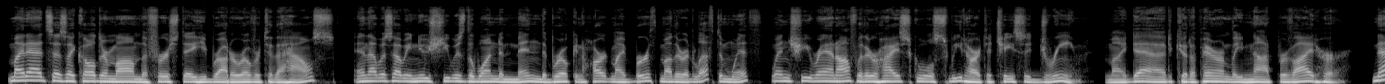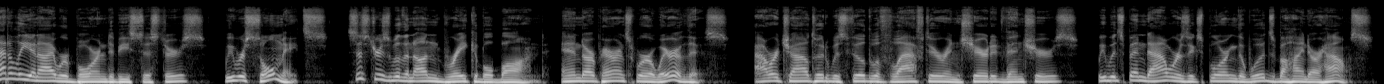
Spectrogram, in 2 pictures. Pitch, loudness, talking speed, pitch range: 130 Hz, -19 LUFS, 220 wpm, 115-145 Hz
